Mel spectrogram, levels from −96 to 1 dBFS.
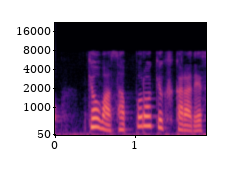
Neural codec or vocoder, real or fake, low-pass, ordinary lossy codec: none; real; none; none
